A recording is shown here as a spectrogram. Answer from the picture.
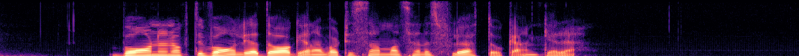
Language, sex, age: Swedish, female, 31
